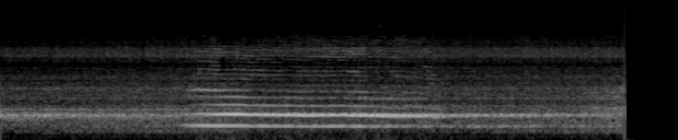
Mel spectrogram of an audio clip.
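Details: Humpback whale song, sung underwater, in one long, low, mournful moan with rich overtones, swelling and holding for about two and a half seconds over a steady hum; such songs are sung mainly by males in breeding season, possibly to attract females.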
